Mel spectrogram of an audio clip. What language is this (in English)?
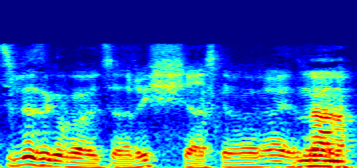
Welsh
